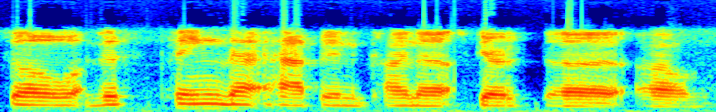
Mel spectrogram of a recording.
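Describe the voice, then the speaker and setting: A man's voice: fairly low pitch, fairly even intonation, slow pace. A man talking on a phone call, hesitant and sheepish as he explains himself. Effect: heard over a phone line. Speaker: caller on the phone. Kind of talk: casual phone chat. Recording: muffled phone call audio.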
